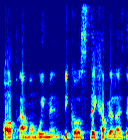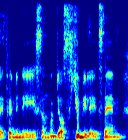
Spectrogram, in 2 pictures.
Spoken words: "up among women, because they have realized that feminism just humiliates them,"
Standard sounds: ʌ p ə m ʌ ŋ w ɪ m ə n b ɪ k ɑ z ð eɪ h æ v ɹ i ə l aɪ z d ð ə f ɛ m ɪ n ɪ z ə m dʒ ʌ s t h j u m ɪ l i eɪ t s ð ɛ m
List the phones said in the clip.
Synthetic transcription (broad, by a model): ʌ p ə m ʌ ŋ w ɪ m ə n b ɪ k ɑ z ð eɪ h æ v ɹ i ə l aɪ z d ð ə f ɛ m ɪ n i s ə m dʒ ʌ s t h j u m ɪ l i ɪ t s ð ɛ m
